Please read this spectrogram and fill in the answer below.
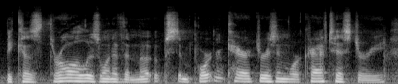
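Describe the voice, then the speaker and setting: A man of average pitch chats casually as a podcast co-host. His delivery is wry and sarcastic, over faint background noise. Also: brisk, a little mellow. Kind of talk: casual sarcastic chat about movies.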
